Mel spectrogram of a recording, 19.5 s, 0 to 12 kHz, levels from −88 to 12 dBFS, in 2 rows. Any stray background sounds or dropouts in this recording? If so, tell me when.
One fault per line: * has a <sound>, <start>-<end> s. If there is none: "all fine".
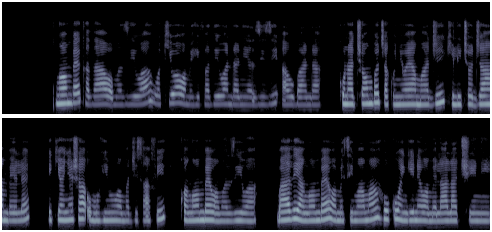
all fine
